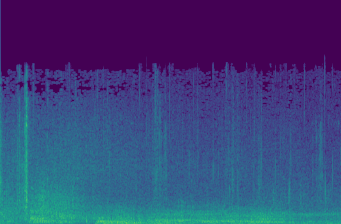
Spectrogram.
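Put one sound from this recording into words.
Footsteps run on a gravel road.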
